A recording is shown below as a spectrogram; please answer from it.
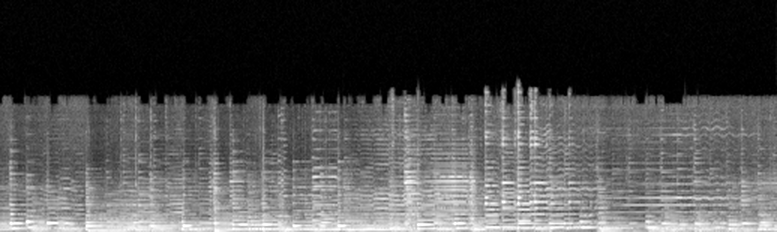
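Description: Instrumental break in a song, played by a small acoustic band: violin and piano, with accordion, tuba, mandolin and acoustic guitar.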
